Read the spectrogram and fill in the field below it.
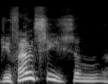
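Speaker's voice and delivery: slow, casual put-on Scottish accent. Retelling what an alcoholic man said to him one day: imitating a scottish accent. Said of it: "when did he become Scottish?".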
